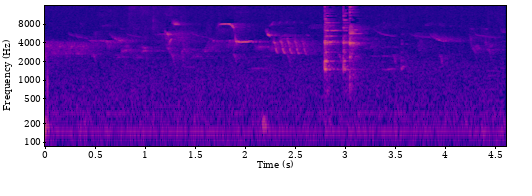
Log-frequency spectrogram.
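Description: Faint birdsong, short chirps and trills, over a low steady hum, with two light clinks close together about three seconds in.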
